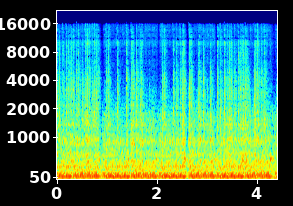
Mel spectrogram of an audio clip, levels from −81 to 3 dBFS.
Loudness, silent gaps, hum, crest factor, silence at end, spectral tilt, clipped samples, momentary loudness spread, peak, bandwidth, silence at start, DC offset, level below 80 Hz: -16 LUFS; none; none; 12 dB; 0 s; -5.5 dB/octave; under 0.1%; 1 LU; -2 dBFS; 16.5 kHz; 0 s; under 0.1%; -18 dBFS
